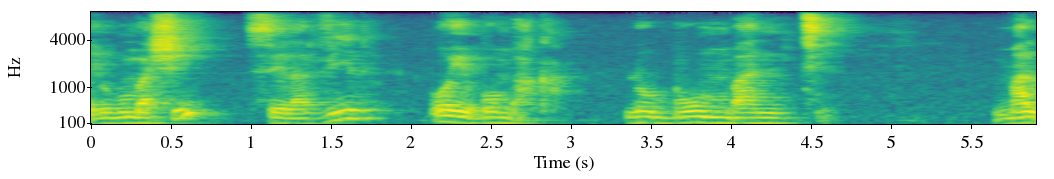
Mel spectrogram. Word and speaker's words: Lubumbashi: Ce n'est pas Lubumbashi, c'est le Lubumbanti.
